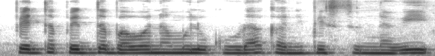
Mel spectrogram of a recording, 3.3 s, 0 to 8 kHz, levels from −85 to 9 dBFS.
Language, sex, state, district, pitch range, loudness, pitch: Telugu, female, Telangana, Hyderabad, 175-185 Hz, -14 LUFS, 180 Hz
